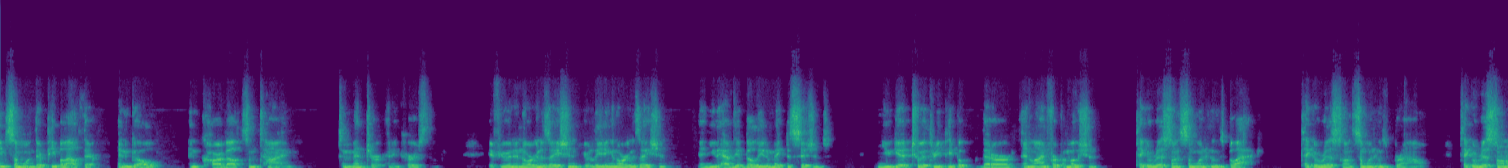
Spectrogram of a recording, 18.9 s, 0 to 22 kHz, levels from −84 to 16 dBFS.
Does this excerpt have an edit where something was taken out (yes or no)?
yes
